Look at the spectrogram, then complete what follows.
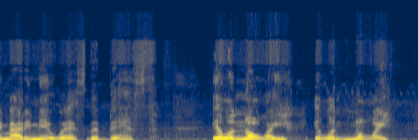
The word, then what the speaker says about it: Illinois: Illinois. Don't be pronouncing that S. You say Illinois. The S is silent.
